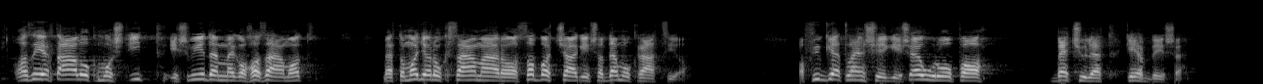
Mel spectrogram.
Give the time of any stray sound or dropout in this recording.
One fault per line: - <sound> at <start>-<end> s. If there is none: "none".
none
